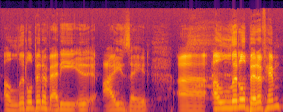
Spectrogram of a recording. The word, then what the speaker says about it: Izzard: And it's actually not Izzard, it's Izzard. – He, like me, is constantly explaining the subtle mispronunciation. – It is very subtle. It's the emphasis on the first half, the first syllable, but it's the second syllable is pronounced ard, not erd.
